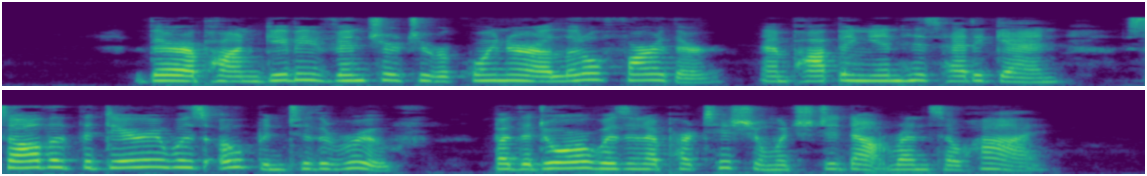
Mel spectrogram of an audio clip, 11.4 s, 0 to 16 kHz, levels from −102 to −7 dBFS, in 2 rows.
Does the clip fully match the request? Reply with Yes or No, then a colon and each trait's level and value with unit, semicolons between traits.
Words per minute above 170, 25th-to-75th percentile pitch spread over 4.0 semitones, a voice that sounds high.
No: average, 190 wpm; average, 3.2 semitones; high, 240 Hz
